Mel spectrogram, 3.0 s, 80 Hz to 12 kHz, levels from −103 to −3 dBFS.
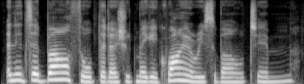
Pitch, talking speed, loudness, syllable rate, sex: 205 Hz, 215 wpm, -17 LUFS, 5.6 syllables/s, female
